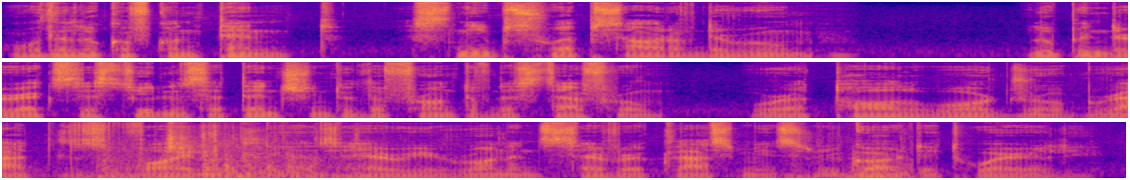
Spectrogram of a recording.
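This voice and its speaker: A man's voice: deep voice, steady tone, normal speed, a little mellow, a little hiss or hum. A man reading scripted third-person narration for an audio drama.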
